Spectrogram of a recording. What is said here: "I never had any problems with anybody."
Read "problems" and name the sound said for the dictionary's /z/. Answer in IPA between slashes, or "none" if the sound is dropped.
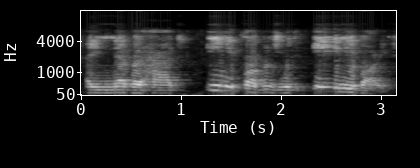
/z/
